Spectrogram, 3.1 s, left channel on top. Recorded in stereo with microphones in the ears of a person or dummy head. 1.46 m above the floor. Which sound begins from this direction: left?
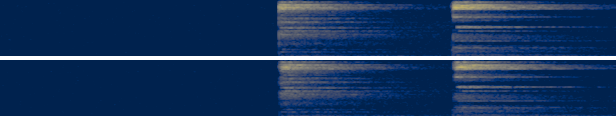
Hammering, at 1.4 s.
